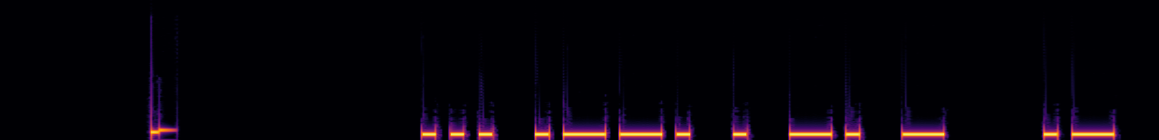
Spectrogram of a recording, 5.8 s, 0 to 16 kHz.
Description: Morse code, heard as a keyed tone, about 17 wpm, 700 Hz. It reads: SPENT A
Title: Sets of 5 Words 17wpm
